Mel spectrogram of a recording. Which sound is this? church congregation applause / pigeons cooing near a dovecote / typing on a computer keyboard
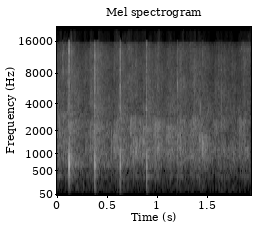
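church congregation applause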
